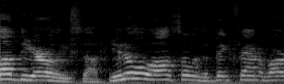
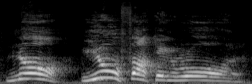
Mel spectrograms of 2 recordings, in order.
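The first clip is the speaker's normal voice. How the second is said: put-on thick German accent; 9 dB louder, slower than usual. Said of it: "He did it with a thick German accent".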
